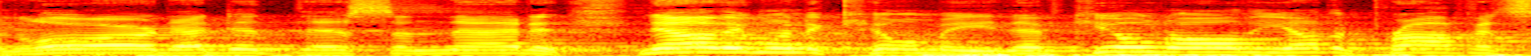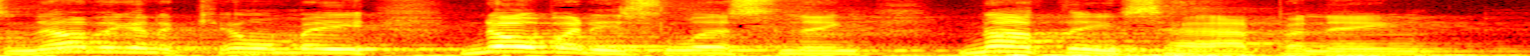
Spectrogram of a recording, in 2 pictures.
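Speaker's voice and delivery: fast, high and loud desperate protest; Elijah's frantic complaint. Acted. Elijah pouring out his fears to God, in a fast, high, loud protest. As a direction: rush it out like a hunted man.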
